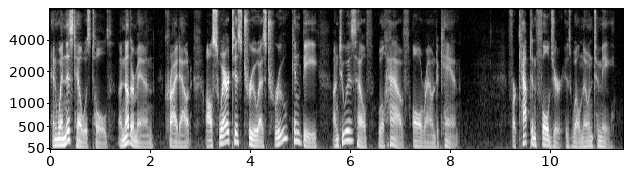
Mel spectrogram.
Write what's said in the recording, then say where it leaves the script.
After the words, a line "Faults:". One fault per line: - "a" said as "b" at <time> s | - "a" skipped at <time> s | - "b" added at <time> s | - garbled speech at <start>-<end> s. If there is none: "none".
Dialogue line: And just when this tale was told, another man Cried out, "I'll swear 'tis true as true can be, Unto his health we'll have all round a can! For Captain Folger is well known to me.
And when this tale was told, another man Cried out, "I'll swear 'tis true as true can be, Unto his health we'll have all round a can! For Captain Folger is well known to me.
Faults:
- "just" skipped at 0.2 s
